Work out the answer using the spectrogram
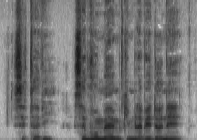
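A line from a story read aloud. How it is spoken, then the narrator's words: Exclaiming. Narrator (French): s'écria Vivaldi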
